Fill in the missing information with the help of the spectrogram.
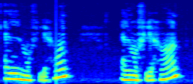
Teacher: the Hamza will become silent in the reading process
